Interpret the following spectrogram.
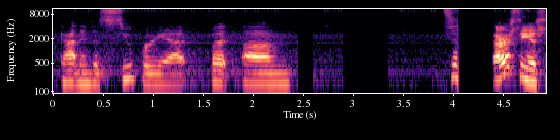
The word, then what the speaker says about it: Arceus: absolute distaste for the matchup of beerus and Arceus or Arceus however you say it I know that's what the official English pronunciation is but it just sounds horrible and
